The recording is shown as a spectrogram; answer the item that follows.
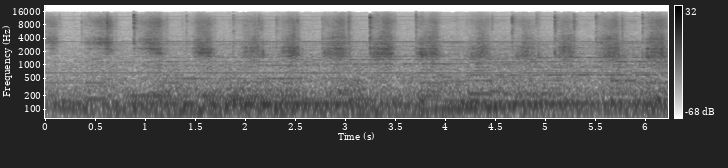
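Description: Safety razor scraping stubble through shaving lather in short strokes, about two or three a second.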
